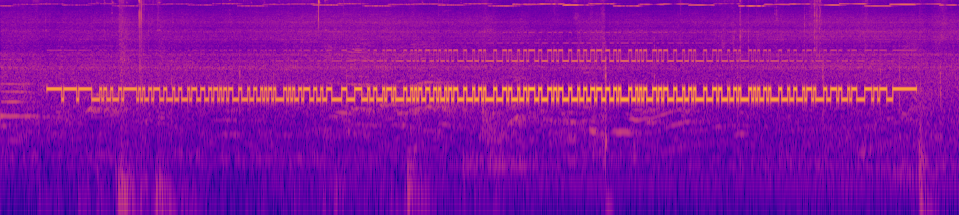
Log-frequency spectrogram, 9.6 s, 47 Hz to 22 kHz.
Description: RTTY (50 baud, 450 Hz shift), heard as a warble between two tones, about 1500 Hz centre, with fading, static crashes and the noise of a cafe. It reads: SU HIJA RESULTO HERIDA EN UNA PIERNA EN ESE HECHO.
